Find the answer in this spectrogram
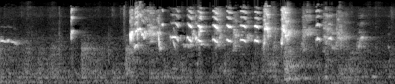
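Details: Green, yellow and lutino lovebirds heard in the morning: a couple of isolated squeaks, then a dense, rapid chattering run of high shrill chirps lasting several seconds.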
